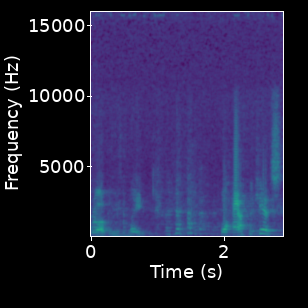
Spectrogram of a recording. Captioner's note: laughter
